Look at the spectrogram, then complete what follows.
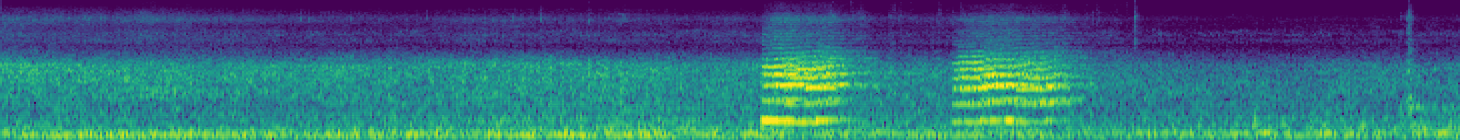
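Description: HMT tractor's diesel engine running steadily while bogged in paddy mud, with two loud horn honks, a short one about four seconds in and a slightly longer one about a second later.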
